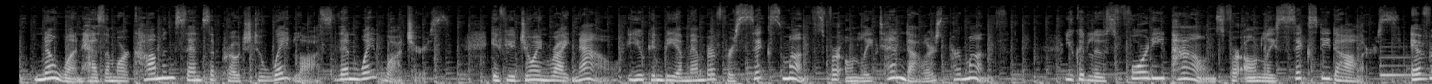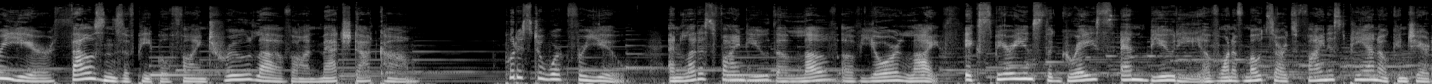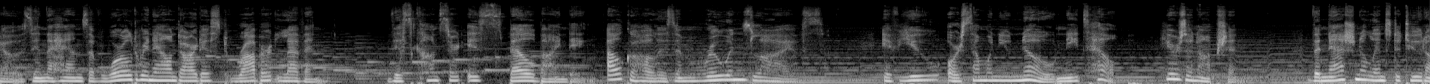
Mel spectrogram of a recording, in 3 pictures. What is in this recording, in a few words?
Commercial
